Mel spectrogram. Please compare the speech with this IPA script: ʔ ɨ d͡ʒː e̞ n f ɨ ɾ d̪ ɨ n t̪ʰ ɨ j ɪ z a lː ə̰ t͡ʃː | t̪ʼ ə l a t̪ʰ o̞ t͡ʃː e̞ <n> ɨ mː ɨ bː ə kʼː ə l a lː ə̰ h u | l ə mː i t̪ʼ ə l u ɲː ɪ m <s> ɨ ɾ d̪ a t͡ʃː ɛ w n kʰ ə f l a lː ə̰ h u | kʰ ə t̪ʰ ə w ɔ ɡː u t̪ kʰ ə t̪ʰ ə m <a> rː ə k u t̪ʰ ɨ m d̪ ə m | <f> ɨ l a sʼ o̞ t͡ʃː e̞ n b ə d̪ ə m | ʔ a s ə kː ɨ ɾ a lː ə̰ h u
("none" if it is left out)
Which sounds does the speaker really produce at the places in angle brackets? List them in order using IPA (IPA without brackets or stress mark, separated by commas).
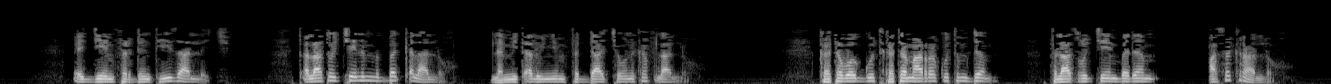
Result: n, f, a, f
